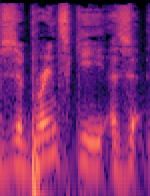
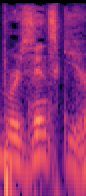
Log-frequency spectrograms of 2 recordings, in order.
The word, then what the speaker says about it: Brzezinski: Okay, Joe Scarborough, and his wife is the pretty blonde, and she's the daughter of Zebrinsky, I think it's pronounced, Mika Brzezinski.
